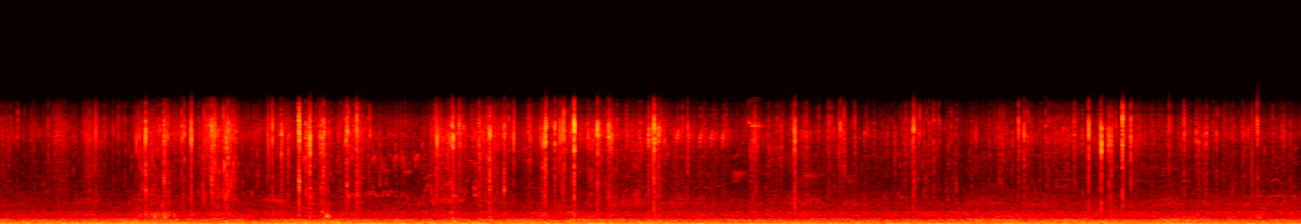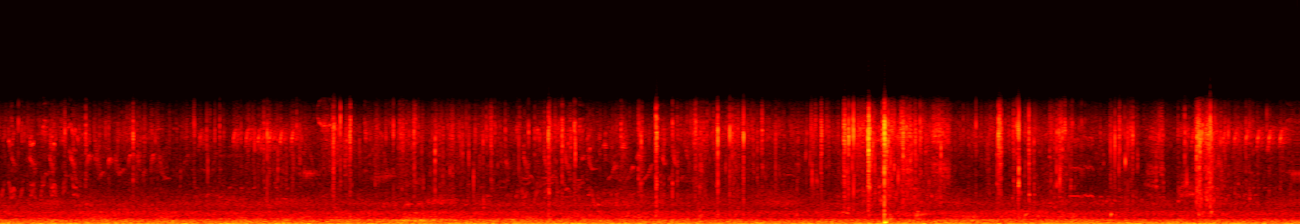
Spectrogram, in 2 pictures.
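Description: Canada geese feeding among shoreline rocks: scattered sharp clicks and taps, with a few louder ones a little past three-quarters of the way through, over a steady low rumble.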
